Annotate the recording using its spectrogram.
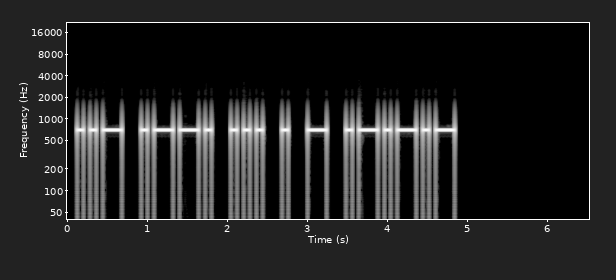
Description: Morse code, heard as a keyed tone, about 14 wpm, 700 Hz. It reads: UPSET.
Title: Sentences from Top 1200 Words 15wpm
